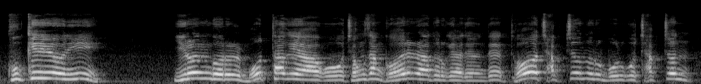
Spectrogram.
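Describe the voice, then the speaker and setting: Male guest pundit, high-pitched voice, blunt and emphatic, explains points plainly. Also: moderate pace, darkish tone. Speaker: guest commentator. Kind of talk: political talk show discussion.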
